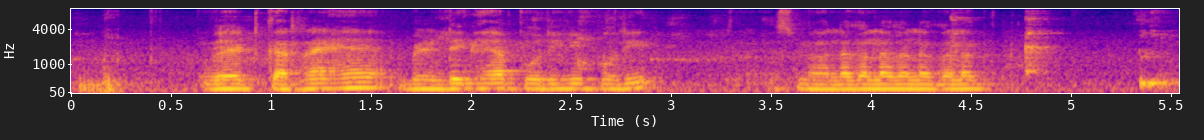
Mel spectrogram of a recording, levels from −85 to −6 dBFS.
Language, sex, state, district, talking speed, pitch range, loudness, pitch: Hindi, male, Rajasthan, Jaipur, 150 wpm, 120-135 Hz, -18 LUFS, 125 Hz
